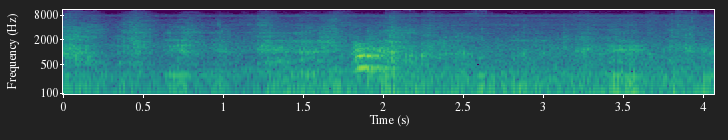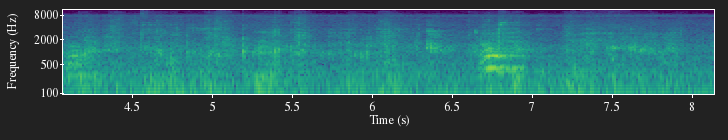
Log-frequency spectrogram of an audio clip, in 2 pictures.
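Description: Two dogs play-fighting, giving short yelping calls amid scuffling; the two loudest calls come about two seconds in and near seven seconds.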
